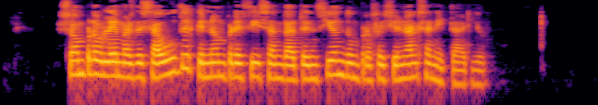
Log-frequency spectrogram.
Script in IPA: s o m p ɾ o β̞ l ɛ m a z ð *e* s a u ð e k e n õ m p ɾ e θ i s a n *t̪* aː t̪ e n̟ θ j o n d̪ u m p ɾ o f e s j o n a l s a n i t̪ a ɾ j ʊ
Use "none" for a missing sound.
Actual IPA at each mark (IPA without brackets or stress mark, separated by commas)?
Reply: e, d̪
